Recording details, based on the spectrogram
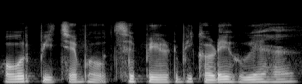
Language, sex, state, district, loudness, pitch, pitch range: Hindi, male, Uttar Pradesh, Saharanpur, -18 LUFS, 120 Hz, 110-130 Hz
